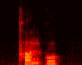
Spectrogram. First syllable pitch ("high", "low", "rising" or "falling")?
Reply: low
